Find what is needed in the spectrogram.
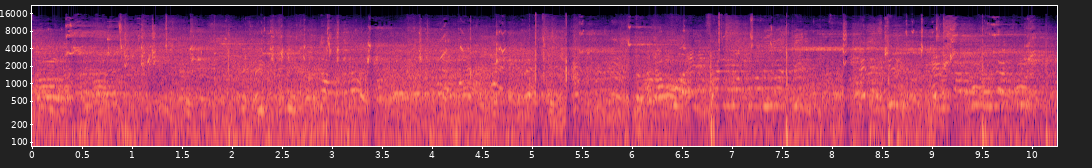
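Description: Basketball game in a large gym: a ball bouncing on the hardwood court in repeated sharp knocks, over a steady echoing mix of player and spectator voices.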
